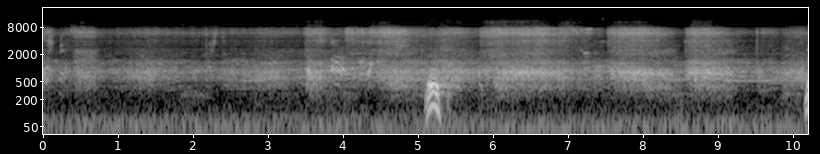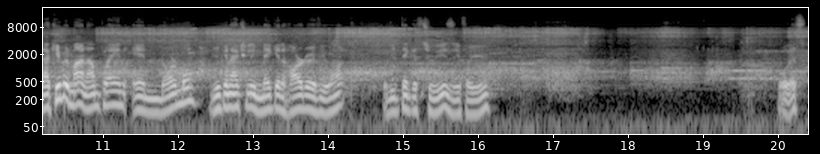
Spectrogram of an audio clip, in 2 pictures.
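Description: Fighting sound effects clash and whoosh from a handheld game's small speaker.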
